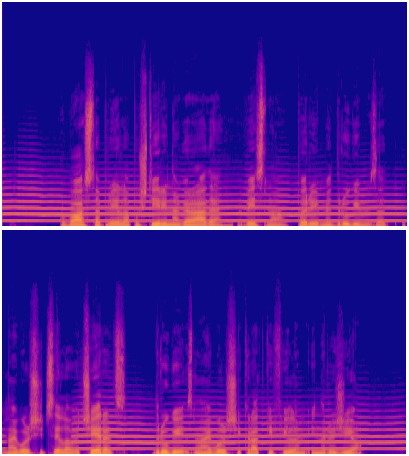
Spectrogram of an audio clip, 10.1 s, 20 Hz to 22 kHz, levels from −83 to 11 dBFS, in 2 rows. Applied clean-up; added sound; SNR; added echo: none; Trumpet; 7 dB; none.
